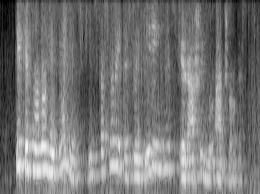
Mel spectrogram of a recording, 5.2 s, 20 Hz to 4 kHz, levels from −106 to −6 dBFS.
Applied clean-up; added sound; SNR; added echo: neural separator model SepFormer DNS4.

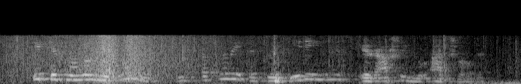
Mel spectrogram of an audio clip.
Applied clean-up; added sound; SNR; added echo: none; Crumpling, crinkling; 3 dB; reverberation time 0.5 s.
